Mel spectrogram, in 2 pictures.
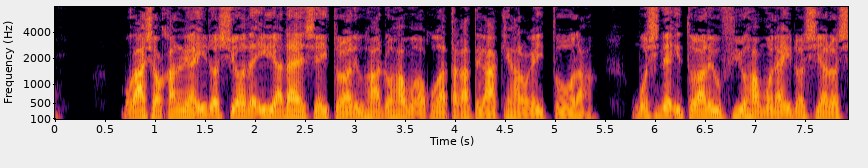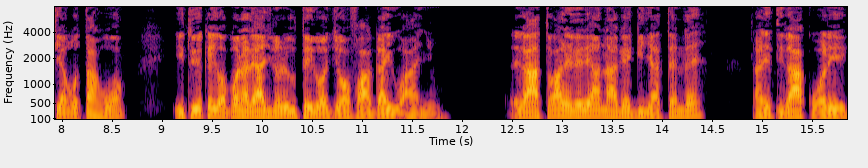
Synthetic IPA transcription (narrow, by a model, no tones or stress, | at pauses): moɣaʃɔːkaneɾeaidɔɕjɔðɛʔiɾiadaheɕjaitoɾaɾeuɦadoɦamwɛɔkoɣataɣateɣakeɦaɾɔɣaitoɾa̰ | moɕ̬inɛitoɾaɾeufioɦamwɛnaidɔɕiaɾɔɕijaɣotaɦwɔ | itwekɛiɣɔɡɔnaɾead͡ʒinɔɾeutɛiɣɔd͡ʒɛhɔvaɡaiwaɲu | ɾḛɣatoaɾeɾeɾeanaɣɛɡiɲatɛndɛ | nʔa̰ɾetiɣakwɔɾeɣ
